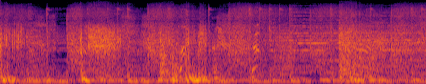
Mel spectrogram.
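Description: Film fight sound effects: a rapid run of punch impacts, swishes and crashes as bodies are thrown about.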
